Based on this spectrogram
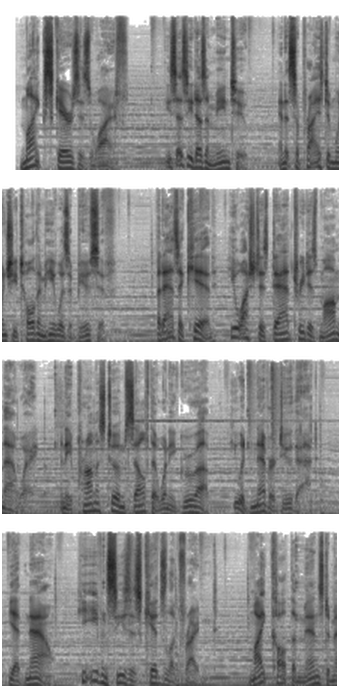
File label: Radio Ad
